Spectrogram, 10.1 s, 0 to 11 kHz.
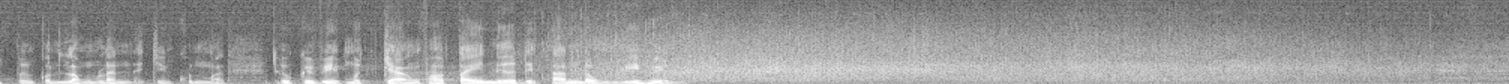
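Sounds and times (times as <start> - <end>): audience applause: 3.3 - 10.0.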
